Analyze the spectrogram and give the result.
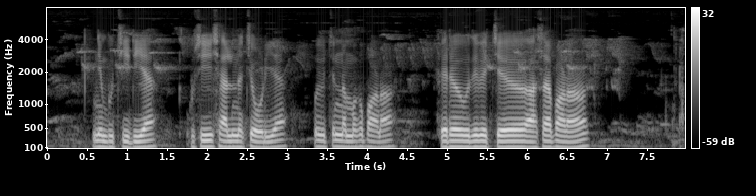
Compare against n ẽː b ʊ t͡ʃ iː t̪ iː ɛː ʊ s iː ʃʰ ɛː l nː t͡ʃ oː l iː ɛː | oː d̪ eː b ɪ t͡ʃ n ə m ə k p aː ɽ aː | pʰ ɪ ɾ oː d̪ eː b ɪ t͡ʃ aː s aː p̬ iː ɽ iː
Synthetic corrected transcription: n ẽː b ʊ t͡ʃ iː d̪ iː ɛː ʊ s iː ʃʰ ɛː l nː t͡ʃ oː ɽ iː ɛː | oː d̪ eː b ɪ t͡ʃ n ə m ə k p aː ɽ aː | pʰ ɪ ɾ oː d̪ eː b ɪ t͡ʃ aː s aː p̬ aː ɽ aː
